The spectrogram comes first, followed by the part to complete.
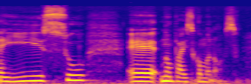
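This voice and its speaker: This woman has a fairly high pitch. It is a normal speaking voice. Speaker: radio host. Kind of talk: radio interview.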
